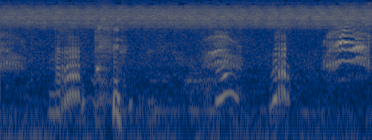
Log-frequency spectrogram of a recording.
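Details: Cat by a tree calling: a handful of brief, rising-and-falling meows spaced across a few seconds, mixed with low Dutch speech from a person nearby.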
